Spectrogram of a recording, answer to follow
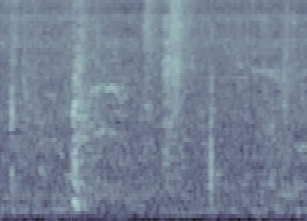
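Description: A macaque giving one short, sharp squeal about half a second in, rising quickly in pitch, with a couple of faint clicks after it.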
